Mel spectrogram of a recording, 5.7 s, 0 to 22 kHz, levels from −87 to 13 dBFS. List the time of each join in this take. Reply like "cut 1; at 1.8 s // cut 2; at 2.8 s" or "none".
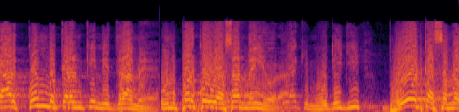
cut 1; at 1.9 s // cut 2; at 3.8 s

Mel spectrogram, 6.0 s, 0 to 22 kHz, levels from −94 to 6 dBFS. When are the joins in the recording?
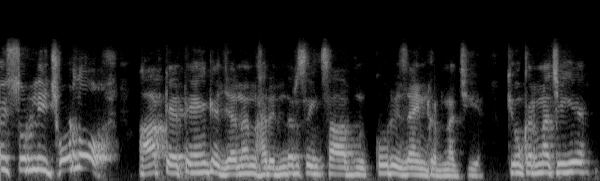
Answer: cut 1; at 1.1 s

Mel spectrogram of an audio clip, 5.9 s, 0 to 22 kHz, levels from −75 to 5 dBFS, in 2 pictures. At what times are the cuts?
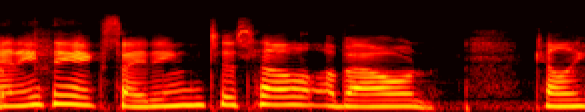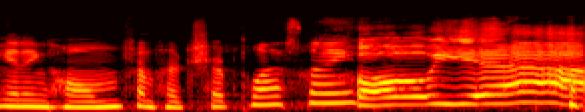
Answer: none

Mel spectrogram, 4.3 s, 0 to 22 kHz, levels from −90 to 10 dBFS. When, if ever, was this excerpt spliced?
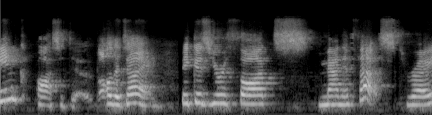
cut 1; at 1.0 s // cut 2; at 1.6 s

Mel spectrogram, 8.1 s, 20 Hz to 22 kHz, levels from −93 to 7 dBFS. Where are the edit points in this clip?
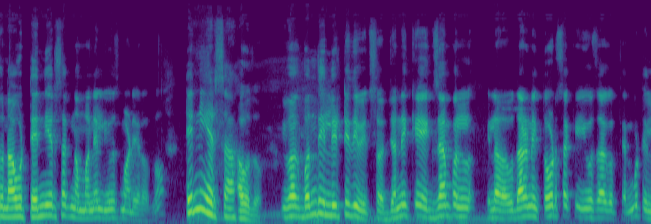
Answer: none

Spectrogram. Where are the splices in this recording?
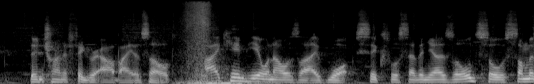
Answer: cut 1; at 2.0 s

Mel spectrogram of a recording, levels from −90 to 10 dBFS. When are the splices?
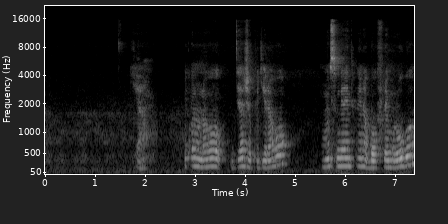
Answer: cut 1; at 2.8 s

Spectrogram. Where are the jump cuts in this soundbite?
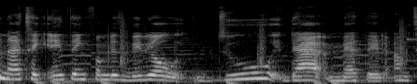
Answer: none

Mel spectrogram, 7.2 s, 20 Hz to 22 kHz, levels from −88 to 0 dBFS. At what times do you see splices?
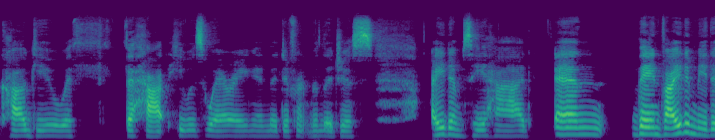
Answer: cut 1; at 5.4 s

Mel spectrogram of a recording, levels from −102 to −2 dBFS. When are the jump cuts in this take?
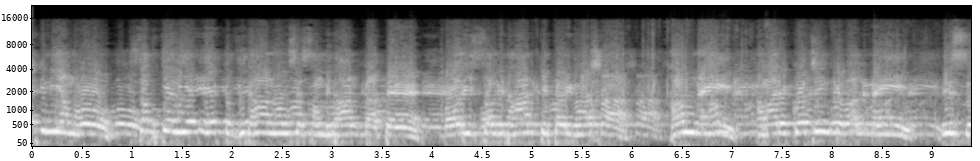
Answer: none

